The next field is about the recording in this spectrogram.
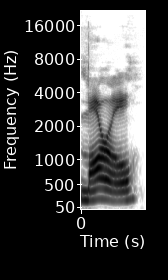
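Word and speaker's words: Marle: this girl that's missing Marl which that's how I pronounce her name I think people pronounce it a little differently but that's what it seems like to me that's how we're going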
